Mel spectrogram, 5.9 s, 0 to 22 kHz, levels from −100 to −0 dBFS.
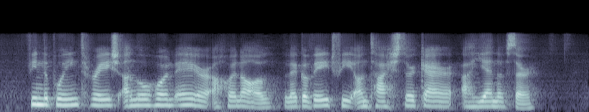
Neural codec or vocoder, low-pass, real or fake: codec, 16 kHz, 0.3 kbps, FocalCodec; 7.2 kHz; fake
